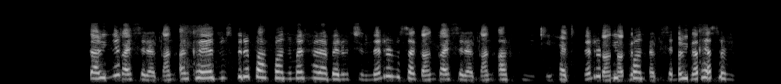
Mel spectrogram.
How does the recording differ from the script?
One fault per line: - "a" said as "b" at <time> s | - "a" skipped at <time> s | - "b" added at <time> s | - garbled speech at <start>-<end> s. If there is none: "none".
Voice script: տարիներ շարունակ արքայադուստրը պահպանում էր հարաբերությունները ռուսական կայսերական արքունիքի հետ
- "շարունակ" said as "կայսերական" at 1.3 s
- garbled speech at 5.8-7.4 s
